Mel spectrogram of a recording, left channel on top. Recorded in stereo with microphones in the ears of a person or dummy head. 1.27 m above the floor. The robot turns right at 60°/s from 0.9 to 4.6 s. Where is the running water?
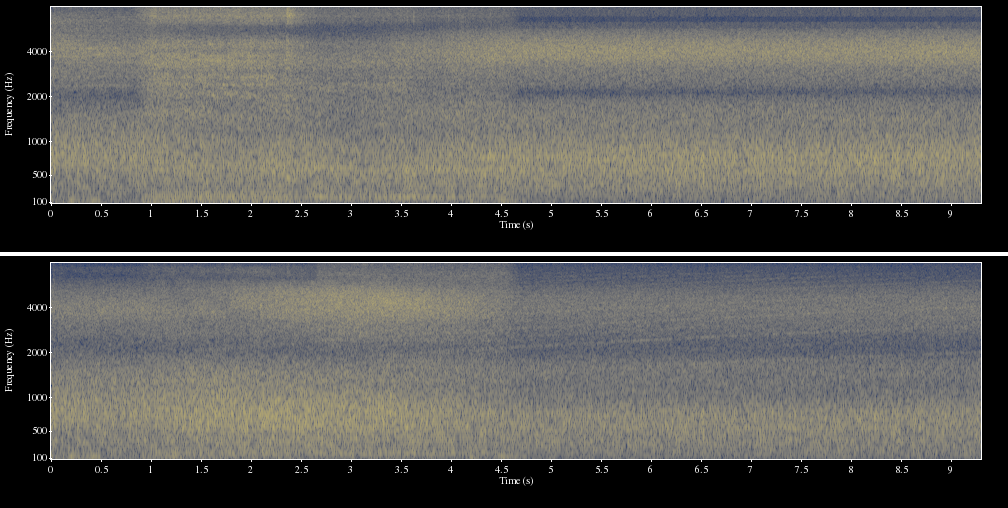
175° left; by 9.3 s 35° left.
